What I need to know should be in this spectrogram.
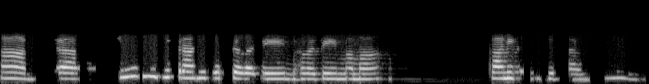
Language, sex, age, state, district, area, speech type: Sanskrit, female, 18-30, Karnataka, Chikkamagaluru, rural, conversation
